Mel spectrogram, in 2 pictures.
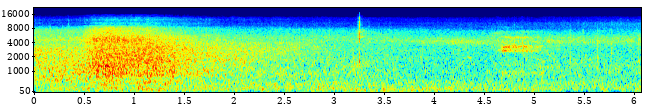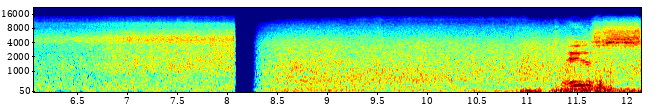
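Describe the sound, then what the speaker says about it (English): Choppy, wind-whipped sea rolls into a Fiordland bay under a strong southeast wind, a dense roar of surf and buffeting gusts on the microphone, with a brief dropout and a louder rush at the end. "So here's some of the whipped up"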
